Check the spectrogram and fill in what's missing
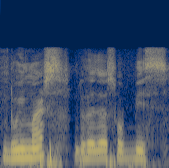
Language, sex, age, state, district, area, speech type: Assamese, male, 18-30, Assam, Sivasagar, rural, spontaneous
